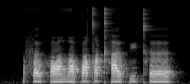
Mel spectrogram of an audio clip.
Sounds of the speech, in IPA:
f ɐ ʊ̯ h ɔ ɪ̯ ðˤ ə p a tˤ ə kʰ a ə̯ p y kʰ ə

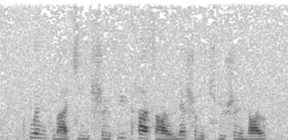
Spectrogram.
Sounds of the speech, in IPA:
pʰ w ə˥˨ n x w ä˨˩ t͡ɕ i˨˦ ŋ ʂ ɻ̩˨˦ p y˦ pʰ ä˥˨ s ɑ˨˩ ʊ̯ l ɥ ɛ˦ ʂ ʊ˨˦ ŋ t͡ɕʰ y˨˦ ʂ ɻ̩˨˩ j ɑ˨˦ ʊ̯

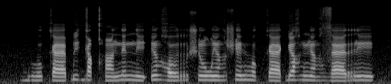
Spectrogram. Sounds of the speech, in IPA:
bʱ u k æ ɓ i ɡ e qʰ ẽ n e n i ʔ ĩ ʁ u r ʃ õ w ĩ ʁ ʃ ẽ ɦ o k æ ɠ e ʁ ŋ ẽ ʁ z æ r ĩ

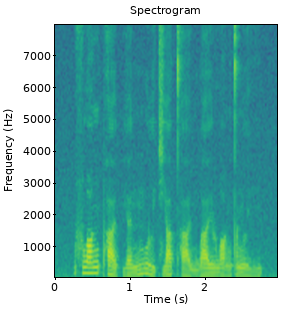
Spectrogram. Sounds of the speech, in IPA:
ʂ w ɑ˥ ŋ pʰ a˨˩ ɪ̯ p j ɛ˧˥ n m u˥˩ l i˩ t͡ɕ j ä˥˩ t̪ʰ a˨˩ ɪ̯ m w a˥ ɪ̯ ɻ w ɑ˧˥ ŋ t̪ ɑ˧ ŋ l i˧˥

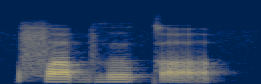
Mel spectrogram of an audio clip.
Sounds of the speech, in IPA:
f ɔ bʱ u k ɔ̰

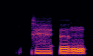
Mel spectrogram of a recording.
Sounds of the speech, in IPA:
k æ̤ ʔ ø ŋ

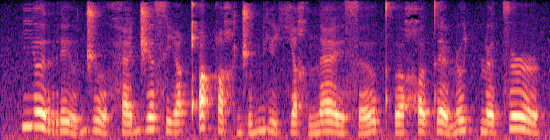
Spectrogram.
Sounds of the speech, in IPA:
j əː˥˨ r ɪː˧˩˧ ʊ̯ d͡ʒ ʊː˧˩˧ h æ˨˦ d͡ʒ əː˦ s iː˨˦ qʼ ɛ˦ q ə˩˧˩ χ d͡ʒ ʊ˨˦ bʲ əː˧˩ ç ɛ˧˩ χ n æː˧˩ ɪ̯ s əː˩˧˩ ʊ̯ t̪ʰ ʊ˨˦ χ ʊ˧˩˧ t̪ ɛ˧˩˧ ɳ ʊː˦ c ɳ ə˧˩˧ t͡s ə˞˥˨

